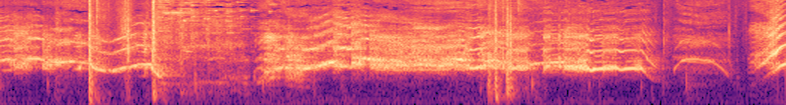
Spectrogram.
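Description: A young woman screaming in a rage: long high-pitched screams, broken by a short pause about a second and a half in, over sharp crashes of things being smashed, twice in the first second and once again past three seconds.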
